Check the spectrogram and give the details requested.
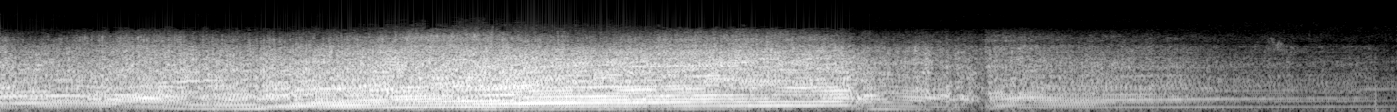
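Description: Convertible car's engine accelerating as it pulls away. The pitch climbs, dropping back about a second in and again about five seconds in, then the sound fades as the car drives off into the distance.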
